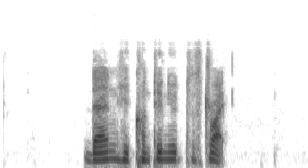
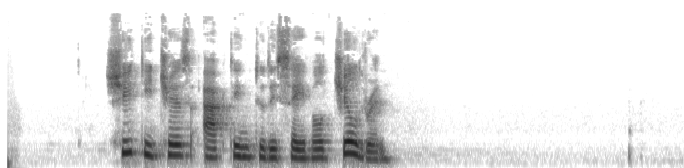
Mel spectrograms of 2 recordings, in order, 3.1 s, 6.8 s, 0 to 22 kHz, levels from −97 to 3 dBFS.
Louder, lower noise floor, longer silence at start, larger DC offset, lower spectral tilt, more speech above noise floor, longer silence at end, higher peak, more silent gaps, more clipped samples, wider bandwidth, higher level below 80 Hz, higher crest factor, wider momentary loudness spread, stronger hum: second, -27 LUFS vs -20 LUFS; first, -88 dBFS vs -81 dBFS; second, 0.85 s vs 1.05 s; neither; first, -7 dB/octave vs -5 dB/octave; about the same, 62 dB vs 61 dB; second, 0.85 s vs 2.95 s; second, -10 dBFS vs -4 dBFS; neither; neither; second, 7.8 kHz vs 16 kHz; about the same, -58 dBFS vs -62 dBFS; about the same, 20 dB vs 18 dB; about the same, 12 LU vs 10 LU; neither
